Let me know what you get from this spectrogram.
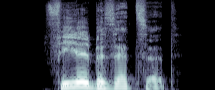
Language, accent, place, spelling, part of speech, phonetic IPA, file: German, Germany, Berlin, fehlbesetzet, verb, [ˈfeːlbəˌzɛt͡sət], De-fehlbesetzet.ogg
- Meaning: second-person plural dependent subjunctive I of fehlbesetzen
